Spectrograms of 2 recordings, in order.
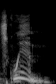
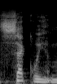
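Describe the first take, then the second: First: The name is said as one syllable. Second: The name is said with several syllables. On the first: The speaker lives in the area. The speaker calls it right. "It's called Squim" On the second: The speaker does not know the area. The speaker calls it wrong. "I heard a guy call it Sequium once"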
